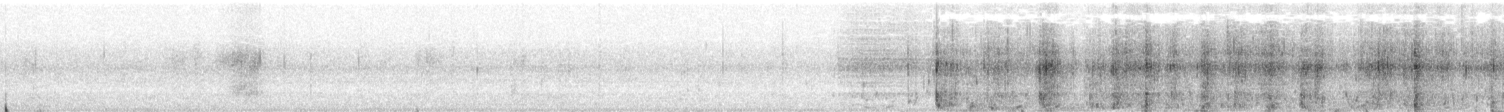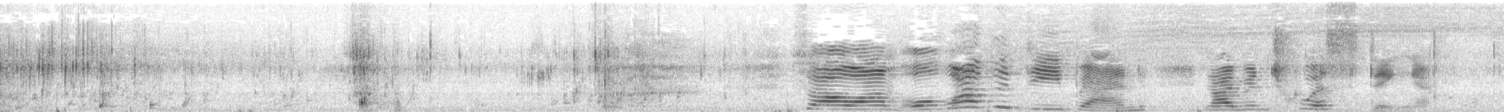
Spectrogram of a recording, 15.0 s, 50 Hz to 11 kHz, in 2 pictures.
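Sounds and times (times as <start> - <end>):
pool water splashing: 4.2 - 11.2.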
